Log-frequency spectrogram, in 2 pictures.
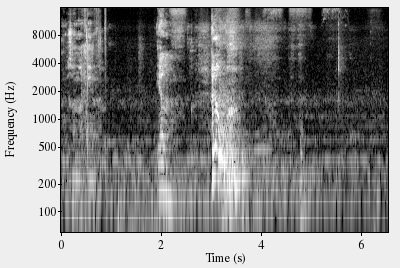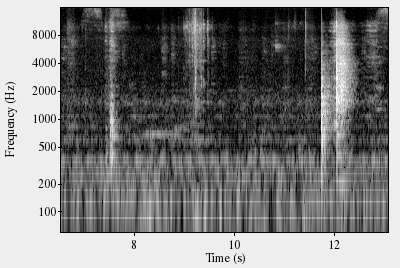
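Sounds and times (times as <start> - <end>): faint steady hum: 0.0 - 13.0
dishes knocking: 11.8 - 12.5.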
